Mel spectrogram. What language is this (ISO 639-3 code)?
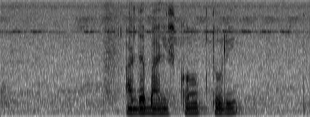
sin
